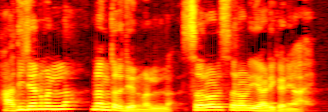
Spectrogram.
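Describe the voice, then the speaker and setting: Guy teaching exam grammar online, keeps asking viewers questions, voice jumps up on key words. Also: normal speed. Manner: animated, leaps up in pitch to stress words. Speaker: exam-prep tutor.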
